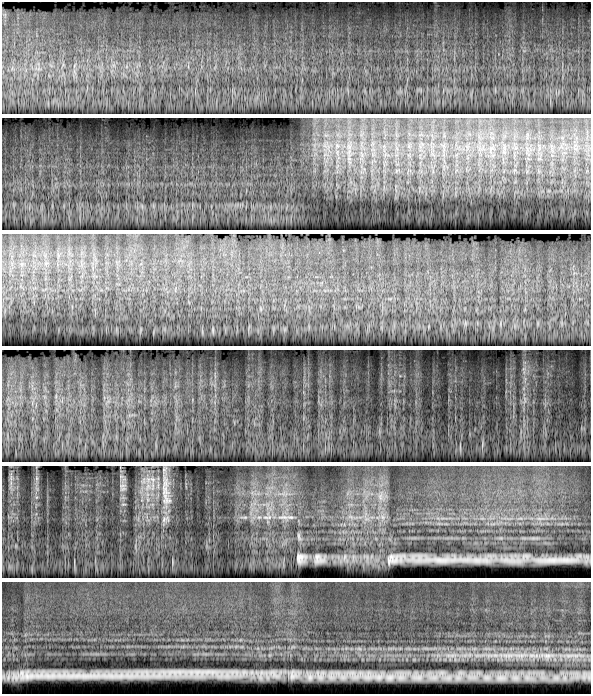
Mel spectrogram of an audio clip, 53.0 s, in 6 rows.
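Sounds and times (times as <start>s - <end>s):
wheels clicking over rail joints: 0.0s - 39.8s
train coaches rumbling past: 0.0s - 53.0s.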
